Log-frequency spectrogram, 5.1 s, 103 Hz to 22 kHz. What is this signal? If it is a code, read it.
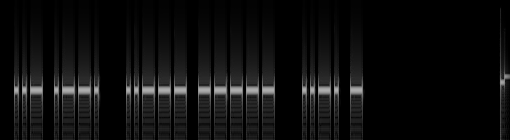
Morse code, heard as a keyed tone, about 30 wpm, 700 Hz. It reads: UP 20 FT
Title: K1USN SST QSO Practice 30wpm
